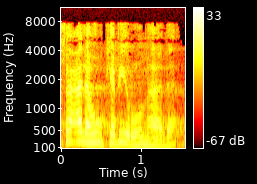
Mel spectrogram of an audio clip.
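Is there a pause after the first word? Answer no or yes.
no. The phrase runs on with no pause. The biggest idol did it. "فظنوا أنه يقول فعله كبيرهم هذا"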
